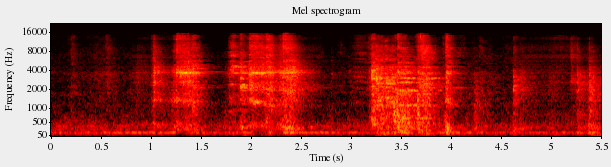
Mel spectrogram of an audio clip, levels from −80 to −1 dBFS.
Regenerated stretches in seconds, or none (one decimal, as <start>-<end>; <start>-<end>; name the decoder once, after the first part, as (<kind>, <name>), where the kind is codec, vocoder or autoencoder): 0.8-1.4 (autoencoder, DAC-VAE); 2.0-2.7; 4.7-5.5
